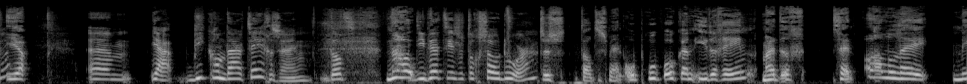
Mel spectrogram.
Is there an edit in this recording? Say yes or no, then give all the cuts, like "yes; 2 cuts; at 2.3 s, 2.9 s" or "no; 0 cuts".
yes; 2 cuts; at 5.4 s, 7.6 s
